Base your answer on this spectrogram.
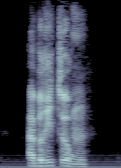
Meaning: first-person plural future of abriter
- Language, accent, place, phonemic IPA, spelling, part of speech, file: French, France, Lyon, /a.bʁi.tʁɔ̃/, abriterons, verb, LL-Q150 (fra)-abriterons.wav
